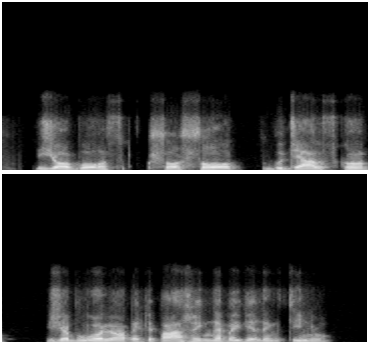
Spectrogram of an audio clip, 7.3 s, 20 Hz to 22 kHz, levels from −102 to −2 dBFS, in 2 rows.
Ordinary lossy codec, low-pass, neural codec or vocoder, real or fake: Opus, 16 kbps; 7.2 kHz; codec, 16 kHz, 1 kbps, FreqCodec, larger model; fake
